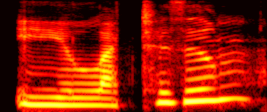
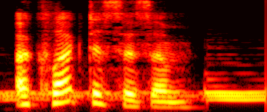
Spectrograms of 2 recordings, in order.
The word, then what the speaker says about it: eclecticism: It said that the Victorian era from 1837 to 1901 had electism. Electism ec. I'm going to look this up. Eclecticism.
